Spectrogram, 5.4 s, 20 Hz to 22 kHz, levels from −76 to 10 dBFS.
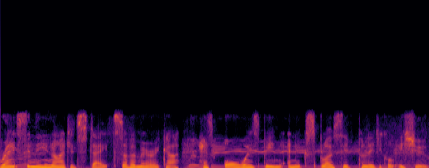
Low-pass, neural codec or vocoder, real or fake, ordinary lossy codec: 7.2 kHz; none; real; Opus, 24 kbps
